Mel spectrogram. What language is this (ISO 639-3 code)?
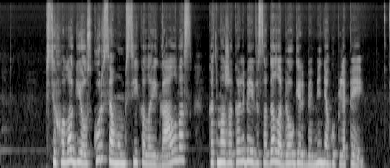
lit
